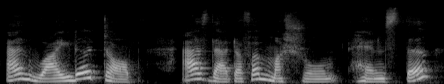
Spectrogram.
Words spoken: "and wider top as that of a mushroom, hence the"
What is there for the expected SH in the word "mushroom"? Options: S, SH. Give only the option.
SH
